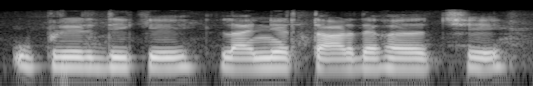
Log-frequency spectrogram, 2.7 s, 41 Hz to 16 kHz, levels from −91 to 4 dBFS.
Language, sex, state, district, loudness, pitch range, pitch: Bengali, male, West Bengal, Cooch Behar, -17 LUFS, 140-155 Hz, 145 Hz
